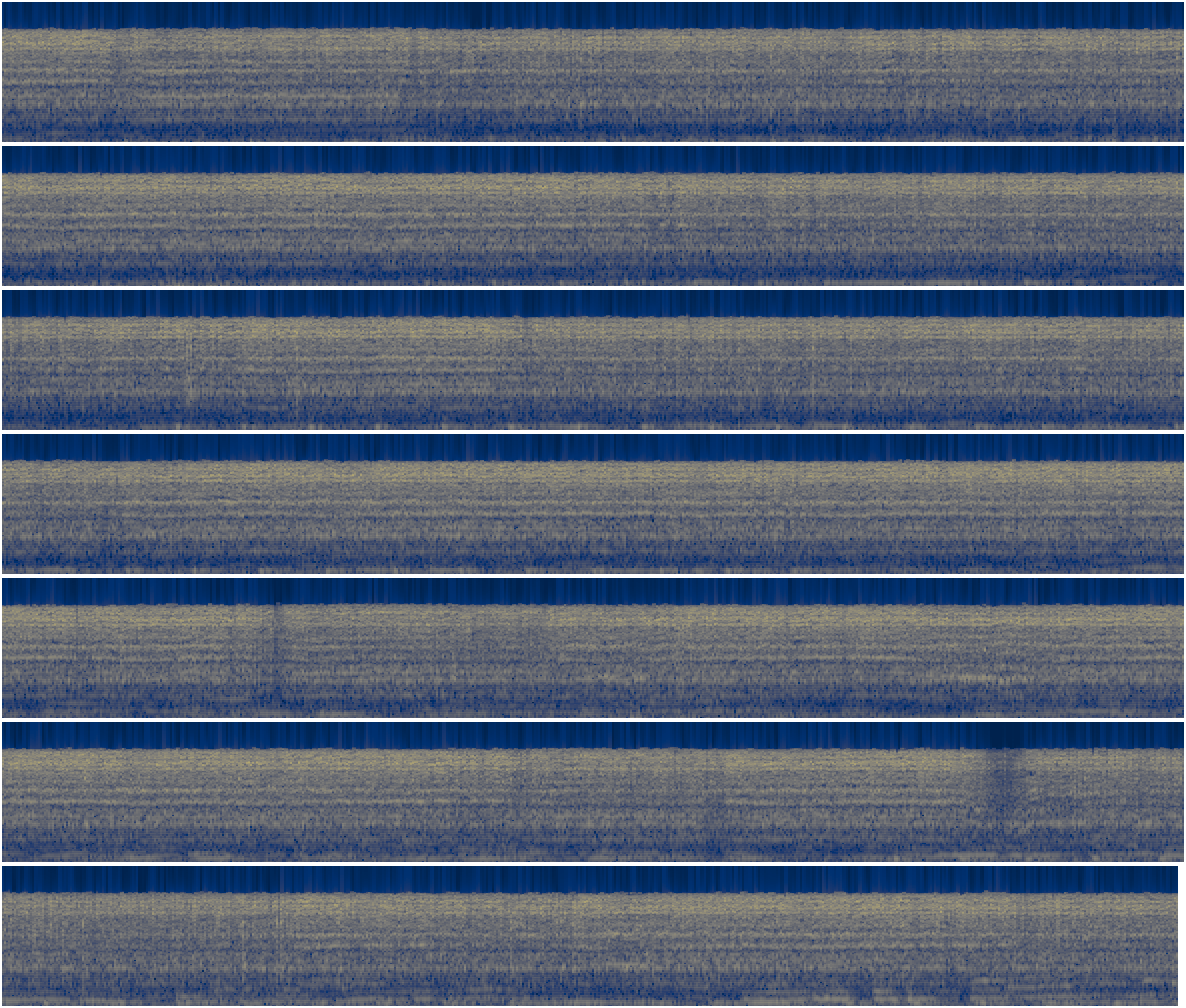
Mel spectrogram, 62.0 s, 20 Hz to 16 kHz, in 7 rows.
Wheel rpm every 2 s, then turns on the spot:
160, 170, 170, 170, 160, 160, 170, 170, 170, 160, 170, 170, 160, 170, 160, 170, 170, 170, 160, 160, 160, 160, 170, 170, 170, 150, 150, 170, 160, 160, 170.
none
